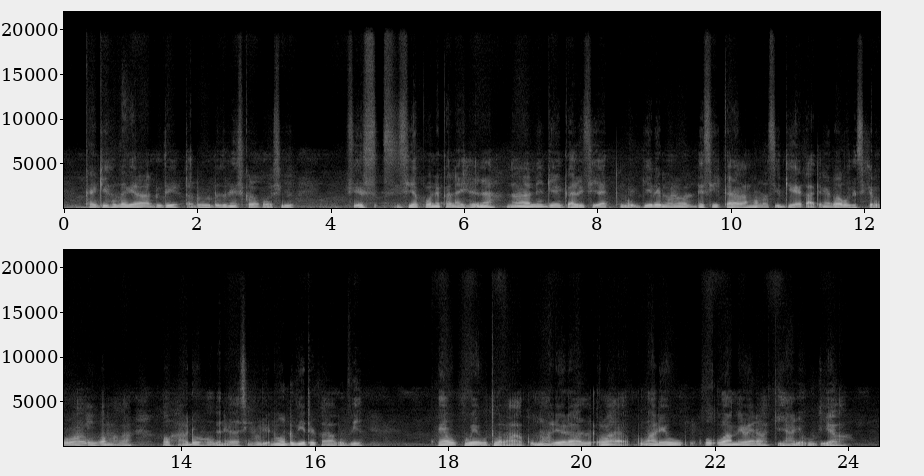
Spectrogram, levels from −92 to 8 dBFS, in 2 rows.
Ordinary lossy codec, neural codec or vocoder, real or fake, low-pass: none; codec, 44.1 kHz, 2.6 kbps, DAC; fake; 19.8 kHz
